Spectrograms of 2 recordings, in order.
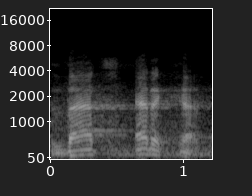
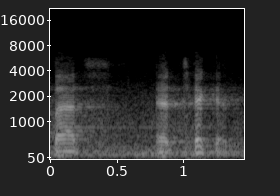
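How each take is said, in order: First: The stress in etiquette is on the first syllable. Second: The stress in etiquette is on the second syllable.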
